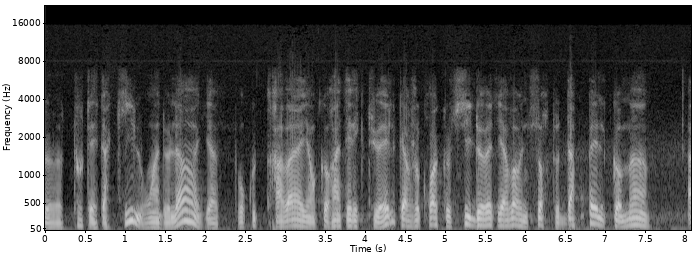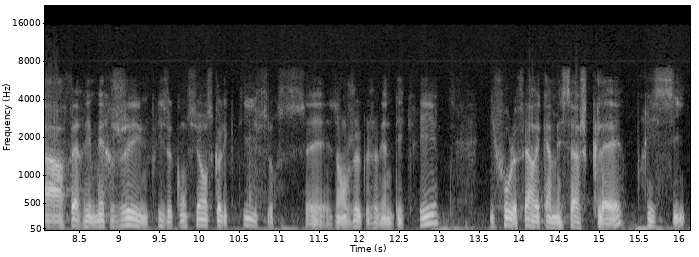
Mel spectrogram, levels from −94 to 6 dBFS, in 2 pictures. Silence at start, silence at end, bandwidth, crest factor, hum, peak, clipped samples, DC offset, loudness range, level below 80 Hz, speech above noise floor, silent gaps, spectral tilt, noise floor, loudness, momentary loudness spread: 0 s; 0.1 s; 15 kHz; 18 dB; none; -4 dBFS; under 0.1%; under 0.1%; 4 LU; -44 dBFS; 23 dB; none; -7.5 dB/octave; -44 dBFS; -22 LUFS; 9 LU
